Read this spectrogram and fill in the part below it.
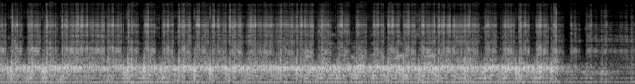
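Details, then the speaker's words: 2002 Lloytron F029 9-inch desk fan, poorly running motor with little grease: harsh rough drone with uneven buzz, half growling, easing near the end; oscillation still works, owner suspects motor partly losing connection. "I know. He's half growling. Half half growling. Half struggling to properly cooperate and operate."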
